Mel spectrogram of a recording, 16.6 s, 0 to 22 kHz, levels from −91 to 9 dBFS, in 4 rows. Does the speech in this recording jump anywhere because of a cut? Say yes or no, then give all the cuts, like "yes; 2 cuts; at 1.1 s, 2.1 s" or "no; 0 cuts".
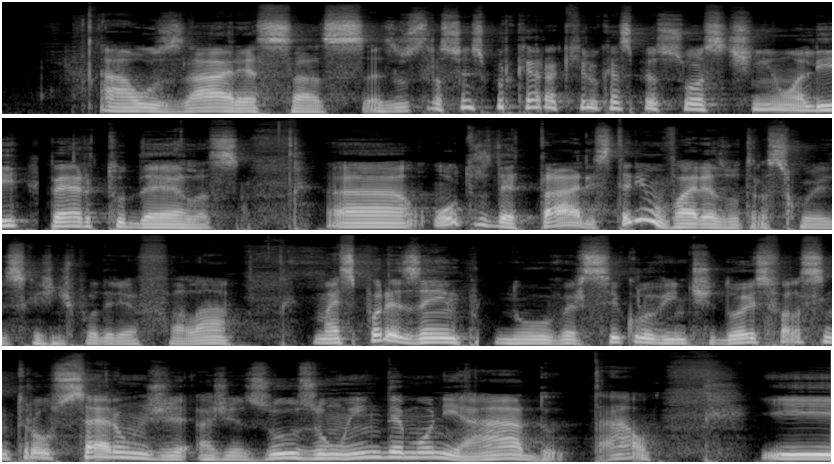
yes; 2 cuts; at 4.3 s, 10.7 s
